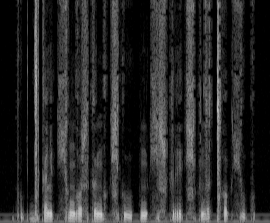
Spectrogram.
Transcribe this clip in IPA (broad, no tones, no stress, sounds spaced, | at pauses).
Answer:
kʷʼ e k ɡ͡ǀ e k a l e k ç ɔ̤ ŋ ɡ ɔ ɬ e k œ ŋ ɡ ɔ̤ k ɕ œ k u | n u k ç i̤ ɬ ɔ̤ k r e k ɕ u k n z ɔ ǀʰ ɔ k ç u k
